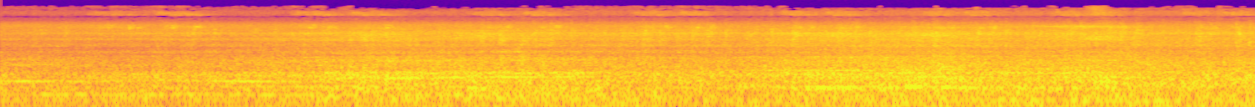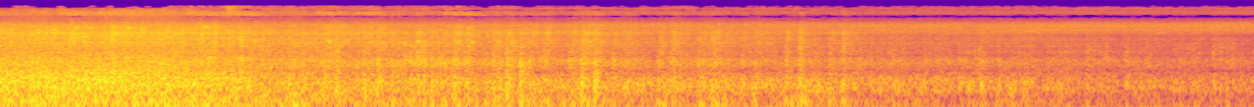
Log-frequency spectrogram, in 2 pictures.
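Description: JR West electric commuter train pulling out along the platform, its motor whine rising in pitch at first and its wheels clacking over the rail joints. The sound builds to a peak about ten seconds in, then fades steadily as the last cars draw away.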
